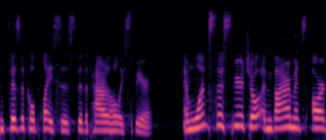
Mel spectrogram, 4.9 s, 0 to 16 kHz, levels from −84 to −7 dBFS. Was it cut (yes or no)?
no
